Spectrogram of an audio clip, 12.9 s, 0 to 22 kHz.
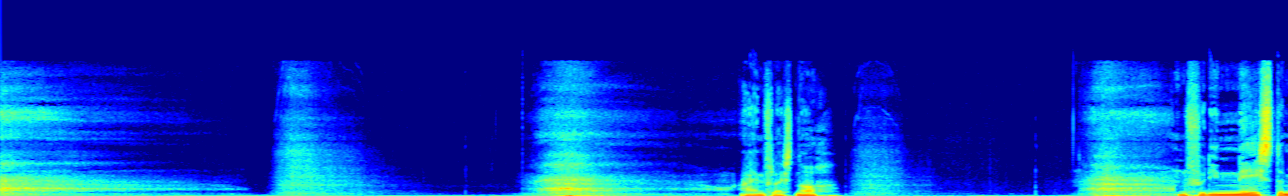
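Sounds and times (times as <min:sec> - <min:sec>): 
deep slow breaths in and out: 0:00.0 - 0:04.4, 0:05.2 - 0:07.4, 0:08.2 - 0:09.8, 0:10.6 - 0:11.9
speech: 0:07.6 - 0:08.4, 0:11.8 - 0:12.8.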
